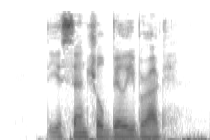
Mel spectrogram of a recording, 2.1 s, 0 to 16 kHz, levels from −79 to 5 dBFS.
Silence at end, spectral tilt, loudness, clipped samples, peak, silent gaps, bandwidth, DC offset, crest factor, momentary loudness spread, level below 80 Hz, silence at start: 0.05 s; -3 dB/octave; -25 LUFS; under 0.1%; -6 dBFS; none; 11.5 kHz; under 0.1%; 24 dB; 14 LU; -48 dBFS; 0.45 s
